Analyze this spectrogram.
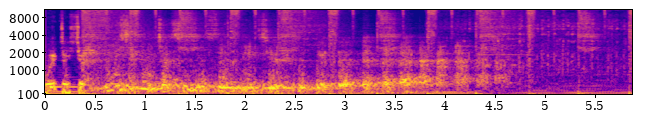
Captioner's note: laugh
